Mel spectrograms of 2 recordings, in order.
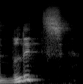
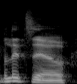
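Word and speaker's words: Blitzø: said organize organization is blitz with a silent o but i keep slipping into pronouncing it blitzio because i've been reading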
